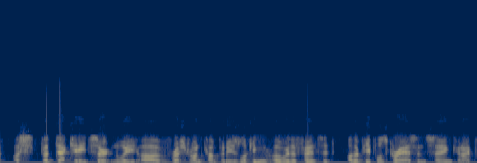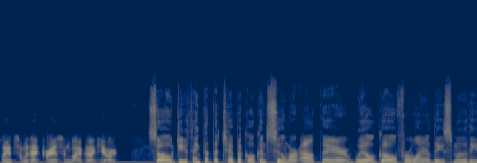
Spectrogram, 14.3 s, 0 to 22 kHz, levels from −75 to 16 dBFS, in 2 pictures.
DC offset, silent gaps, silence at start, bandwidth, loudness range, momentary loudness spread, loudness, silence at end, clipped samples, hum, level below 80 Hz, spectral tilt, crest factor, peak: 0.7%; none; 0.2 s; 11.5 kHz; 3 LU; 8 LU; -26 LUFS; 0 s; under 0.1%; none; -66 dBFS; -4 dB/octave; 20 dB; -6 dBFS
